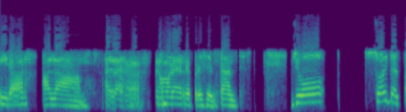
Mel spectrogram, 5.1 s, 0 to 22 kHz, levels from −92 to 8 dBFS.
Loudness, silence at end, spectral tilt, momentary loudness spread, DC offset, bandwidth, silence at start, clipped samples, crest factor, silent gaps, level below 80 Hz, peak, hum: -20 LUFS; 0.1 s; -4.5 dB/octave; 8 LU; under 0.1%; 12.5 kHz; 0 s; under 0.1%; 14 dB; none; -66 dBFS; -6 dBFS; none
